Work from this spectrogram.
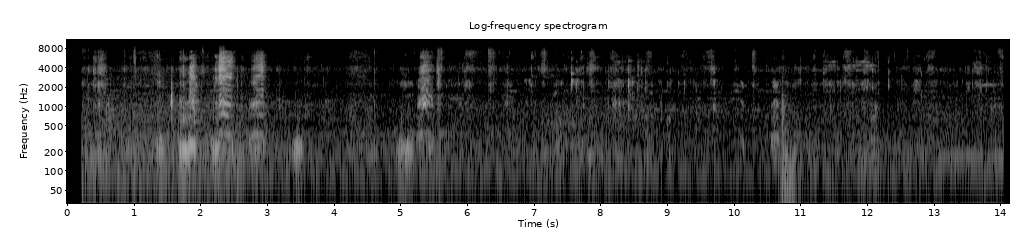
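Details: Wild boar with piglets in Spain give short, rough grunts and squeals in scattered bursts.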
